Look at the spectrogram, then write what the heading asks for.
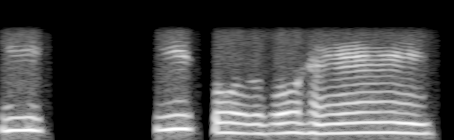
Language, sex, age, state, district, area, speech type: Bengali, female, 30-45, West Bengal, Howrah, urban, conversation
